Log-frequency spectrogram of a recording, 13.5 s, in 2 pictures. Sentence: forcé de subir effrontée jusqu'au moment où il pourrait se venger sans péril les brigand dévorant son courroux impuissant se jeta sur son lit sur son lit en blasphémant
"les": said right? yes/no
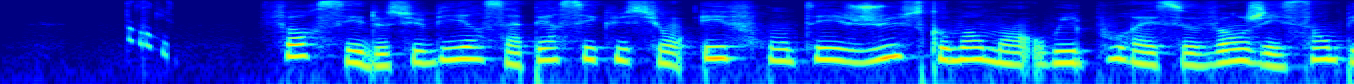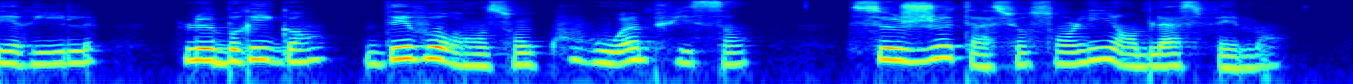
no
